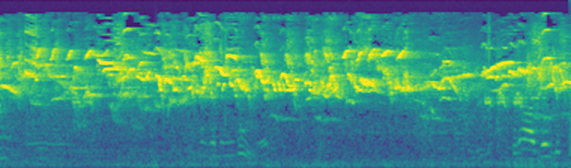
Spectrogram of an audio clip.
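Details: Oriental magpie-robins at a Sunday practice singing contest in Sindanglaut, session two: dense, overlapping whistled and scratchy phrases run without pause, with quick rising and falling notes and soft voices in the background.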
